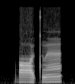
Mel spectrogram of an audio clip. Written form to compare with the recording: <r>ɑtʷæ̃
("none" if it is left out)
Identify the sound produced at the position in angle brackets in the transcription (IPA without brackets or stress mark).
ɽ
